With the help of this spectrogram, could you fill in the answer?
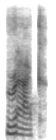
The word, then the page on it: WRAC: Indian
